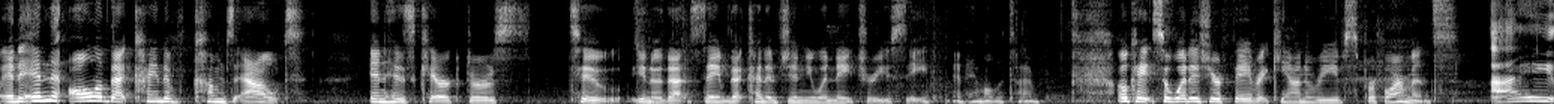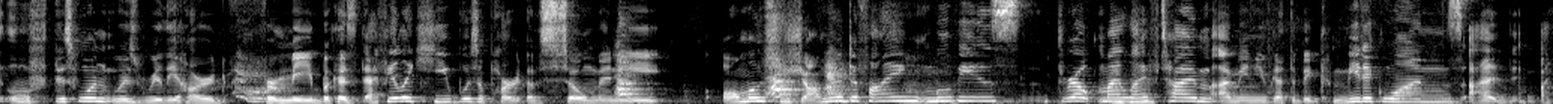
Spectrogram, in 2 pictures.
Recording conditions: sounds in the background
